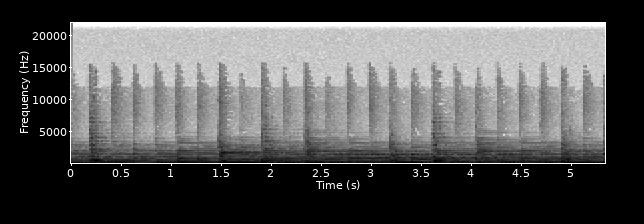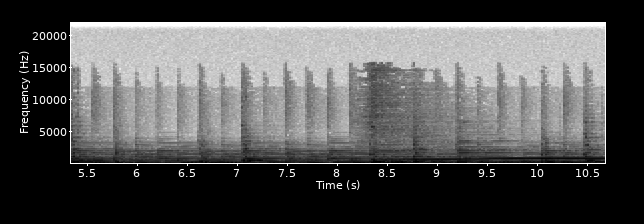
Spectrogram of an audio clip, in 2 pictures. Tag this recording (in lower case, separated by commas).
jazz, music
